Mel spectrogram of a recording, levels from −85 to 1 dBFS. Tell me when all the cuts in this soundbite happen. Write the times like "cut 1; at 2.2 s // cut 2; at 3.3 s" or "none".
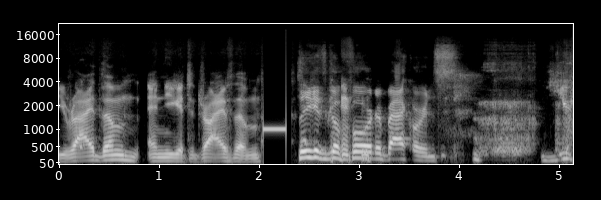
cut 1; at 2.2 s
